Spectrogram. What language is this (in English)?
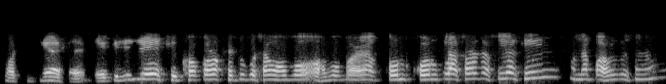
Assamese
